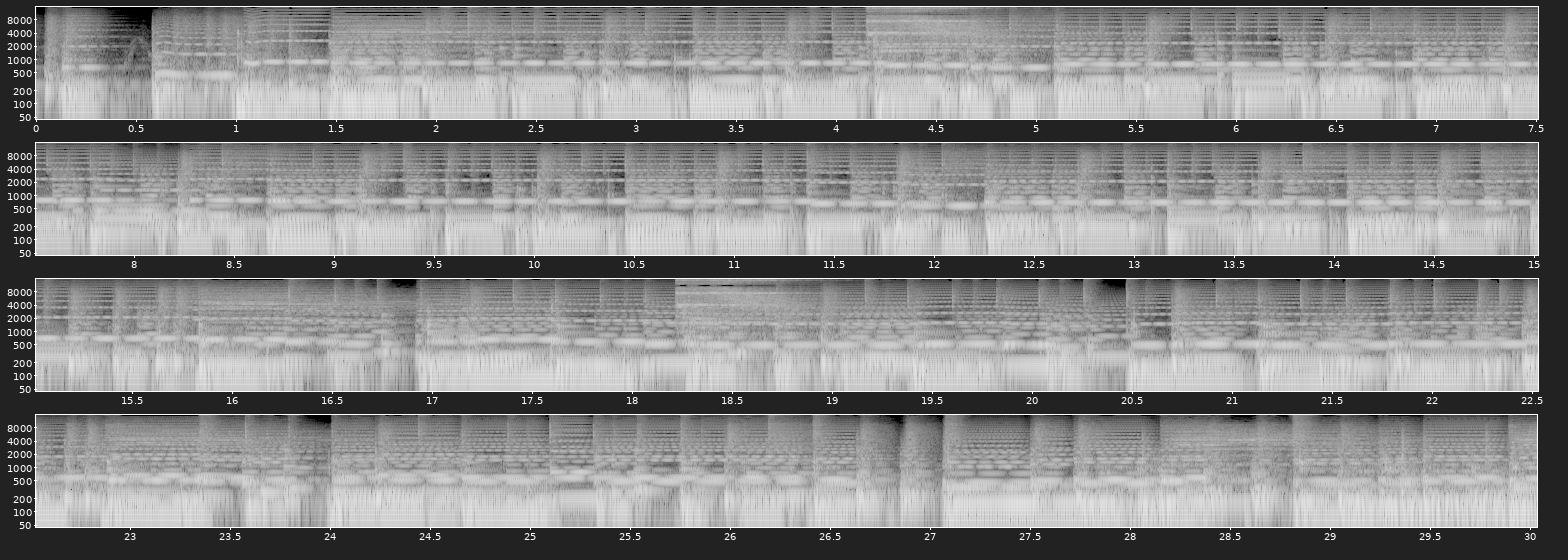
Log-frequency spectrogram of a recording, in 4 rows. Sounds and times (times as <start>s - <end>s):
Video game music: 3.5s - 7.3s, 18.2s - 20.1s.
